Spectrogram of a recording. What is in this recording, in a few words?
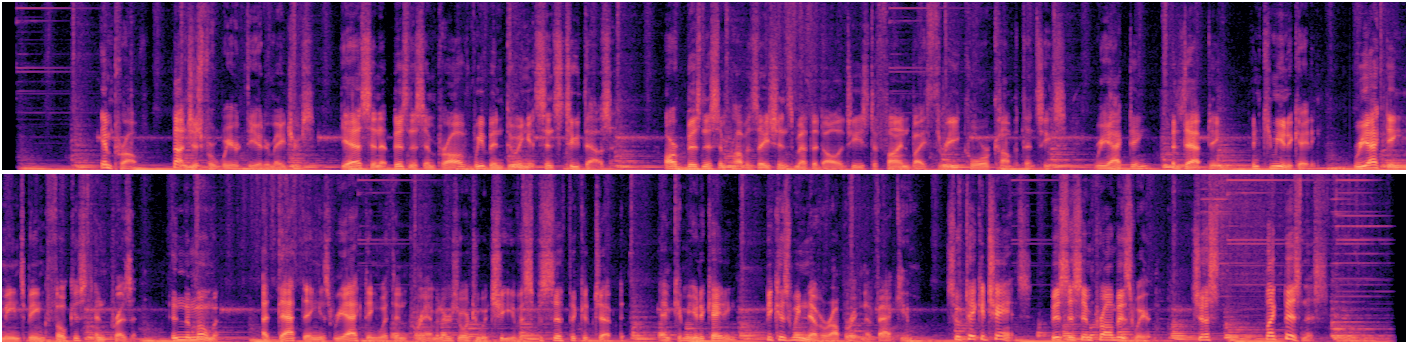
E Learning Business Improv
